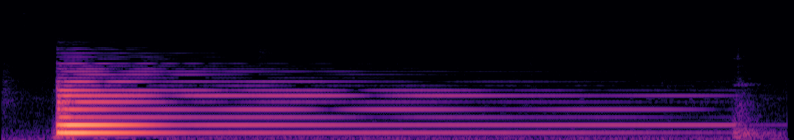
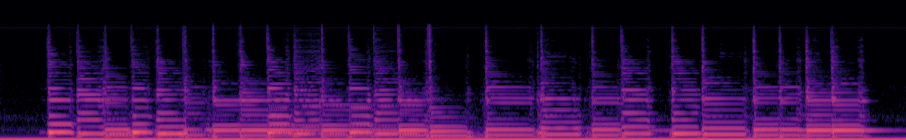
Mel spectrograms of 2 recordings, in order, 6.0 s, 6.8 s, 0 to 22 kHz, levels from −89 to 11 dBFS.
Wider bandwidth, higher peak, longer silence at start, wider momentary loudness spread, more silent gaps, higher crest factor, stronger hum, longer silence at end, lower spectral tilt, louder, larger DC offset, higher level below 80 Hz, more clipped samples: second, 4.3 kHz vs 11 kHz; first, 0 dBFS vs -18 dBFS; about the same, 0.4 s vs 0.3 s; first, 28 LU vs 7 LU; neither; first, 22 dB vs 14 dB; neither; first, 3.45 s vs 0.05 s; first, -11 dB/octave vs -7 dB/octave; first, -15 LUFS vs -35 LUFS; second, under 0.1% vs 2%; about the same, -58 dBFS vs -60 dBFS; neither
